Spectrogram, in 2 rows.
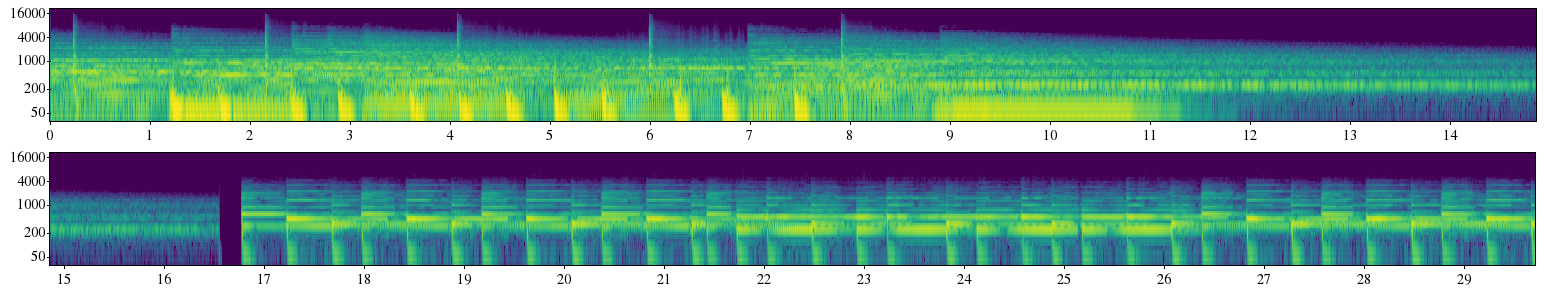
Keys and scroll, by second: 13.2 ctrl+alt+z, 15.8 ctrl+alt+z, 25.0 ctrl+alt+z.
